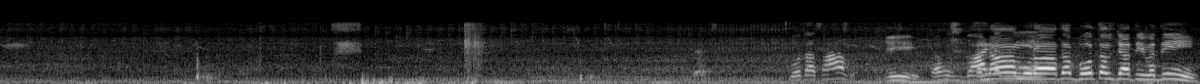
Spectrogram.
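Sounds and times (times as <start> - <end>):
bird calls: 0.0 - 2.2, 3.2 - 4.6, 5.6 - 7.3, 8.4 - 9.7
low rumble on microphone: 1.7 - 5.0.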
